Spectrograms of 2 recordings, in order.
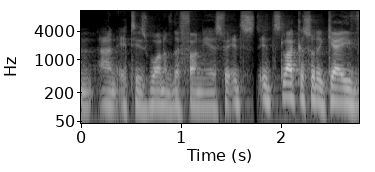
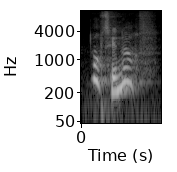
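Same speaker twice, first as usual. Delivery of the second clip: mock high voice. Host answers gin question comically.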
